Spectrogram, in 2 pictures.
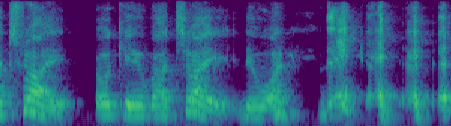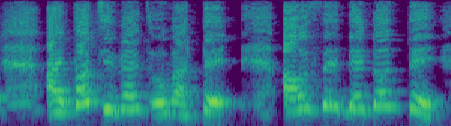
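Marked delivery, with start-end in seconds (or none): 2.7-4.1 burst of laughter. Real, not acted. Laughs at her misreading. 4.1-7.5 laughing. Real, not acted. Laughing at her misreading.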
